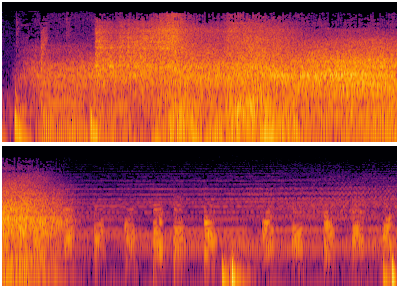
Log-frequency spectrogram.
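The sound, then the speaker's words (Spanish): A car engine roars loudly and steadily for several seconds, then cuts off abruptly, giving way to a run of short, regular clicking pulses. “Pues yo diría que encendemos el motor y comenzamos.”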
